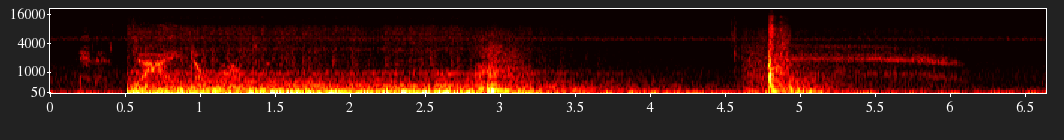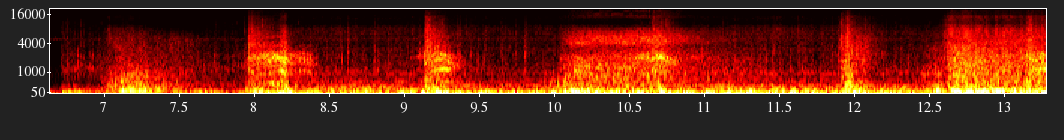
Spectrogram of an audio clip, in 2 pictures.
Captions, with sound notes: And it died, don't worry. (gunshot) (gunshots)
